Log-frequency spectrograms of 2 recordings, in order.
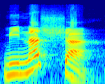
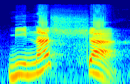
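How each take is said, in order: No difference in how they are said.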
